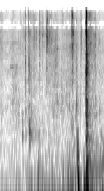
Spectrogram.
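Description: A motorhome's gas locker door being shut: two hard knocks in quick succession near the end, after some faint handling noise.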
